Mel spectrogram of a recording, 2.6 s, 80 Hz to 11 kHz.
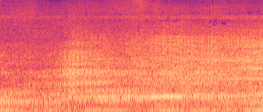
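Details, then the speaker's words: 2020 Mustang GT V8 with ported intake, longtube headers, cold air intake, after MMR lockouts fixed WOT bogging: deep drone builds smoothly under throttle, no stumble; issue resolved. "Ooh, that sounds sick."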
